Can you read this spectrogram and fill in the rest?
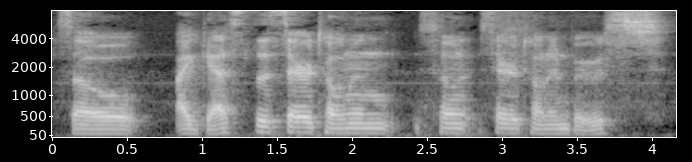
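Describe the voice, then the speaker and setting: A soft-spoken young man co-hosting a casual get-to-know-you chat in a small bedroom, laughing often and speaking candidly. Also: on the low side, steady tone, measured pace. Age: young adult. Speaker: channel co-host.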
